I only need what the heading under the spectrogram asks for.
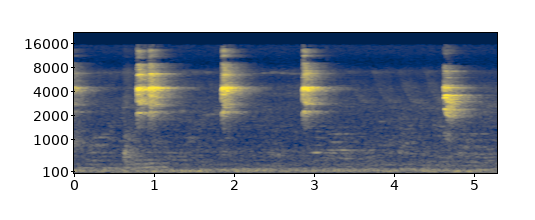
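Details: Long-tailed shrike, a bird that copies other species' songs, uttering four loud, rasping, screechy bursts spaced about a second apart over a low background hum.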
